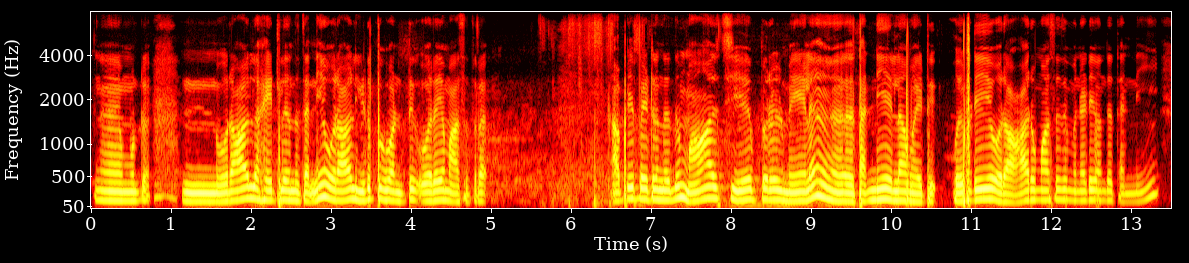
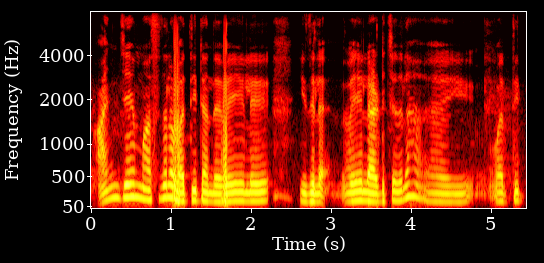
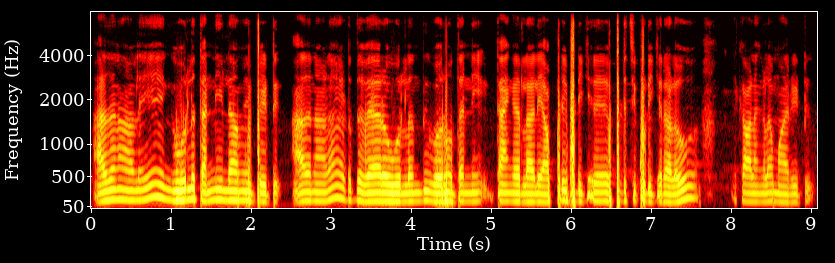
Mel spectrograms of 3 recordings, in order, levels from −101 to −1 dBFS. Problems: echo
